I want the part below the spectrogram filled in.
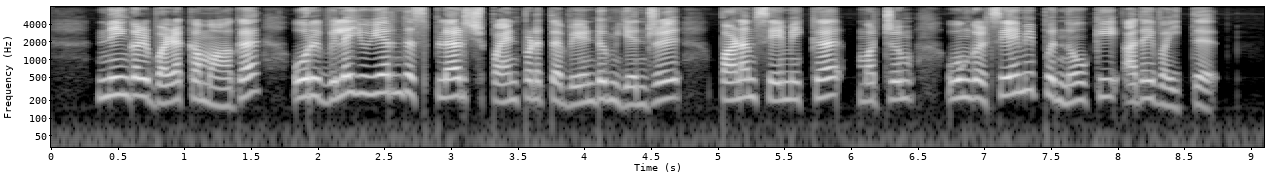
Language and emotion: Tamil, neutral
